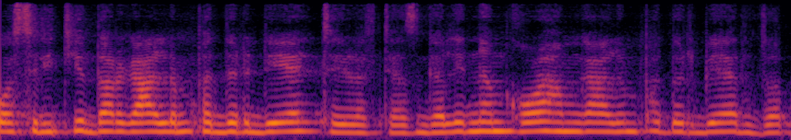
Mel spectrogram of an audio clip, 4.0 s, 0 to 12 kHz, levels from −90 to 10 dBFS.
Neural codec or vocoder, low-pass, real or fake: codec, 16 kHz in and 24 kHz out, 0.9 kbps, LongCat-Audio-Codec, fine tuned four codebook decoder; 10.8 kHz; fake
